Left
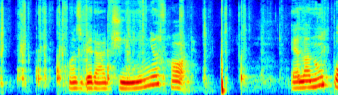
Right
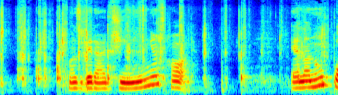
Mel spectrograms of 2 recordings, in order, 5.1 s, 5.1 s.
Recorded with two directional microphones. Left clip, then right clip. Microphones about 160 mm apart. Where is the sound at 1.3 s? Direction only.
Centre (ahead or behind).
